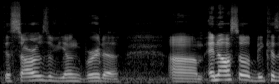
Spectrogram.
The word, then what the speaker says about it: Werther: the sorrows of young Verda um and also because it's German I do want to just point out that even though his name is it starts with a W it's pronounced with a V that is how German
